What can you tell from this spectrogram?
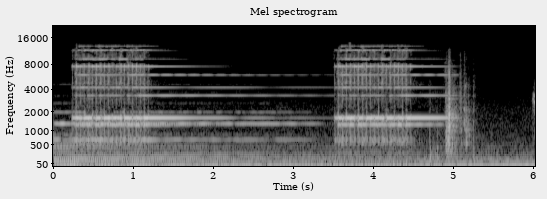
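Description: Vintage telephone bell ringing twice, each ring about a second long, a couple of seconds apart, followed by a short clack near the end.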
